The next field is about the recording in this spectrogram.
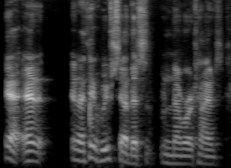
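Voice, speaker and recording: An American man co-hosting a casual soccer podcast, breaking down play in a halting way full of verbal tics. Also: mid-range voice, animated, sharp tone. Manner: halting, peppered with "you know". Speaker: podcast co-host and soccer supporter. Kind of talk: casual sports analysis chat.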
